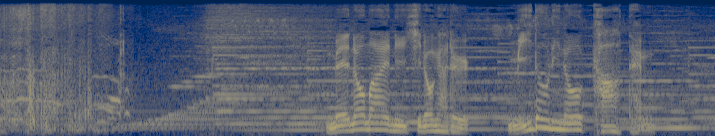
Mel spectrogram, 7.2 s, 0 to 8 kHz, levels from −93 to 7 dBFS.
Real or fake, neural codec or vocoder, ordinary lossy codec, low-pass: real; none; none; 7.2 kHz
